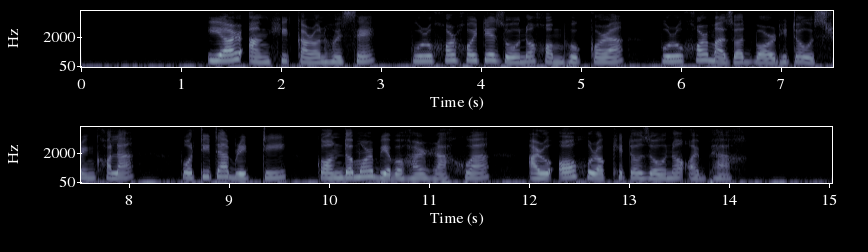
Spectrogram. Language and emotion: Assamese, neutral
